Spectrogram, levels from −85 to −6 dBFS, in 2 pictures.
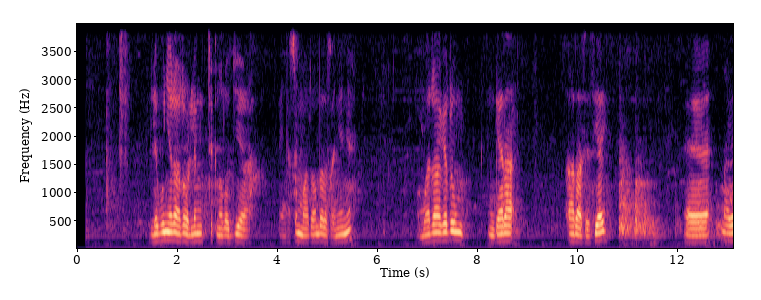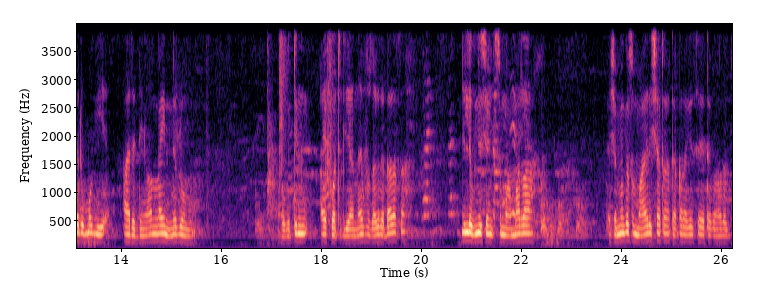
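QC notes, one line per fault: Nothing stood out on listening to this speech clip.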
